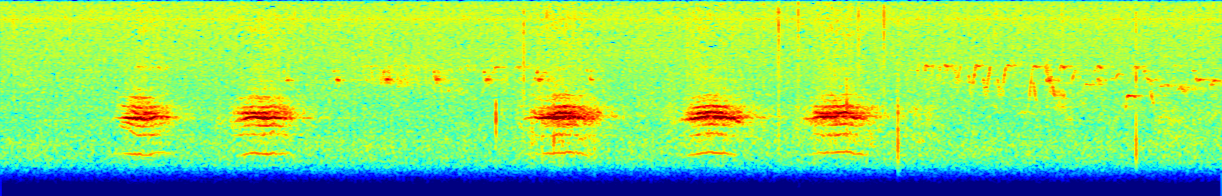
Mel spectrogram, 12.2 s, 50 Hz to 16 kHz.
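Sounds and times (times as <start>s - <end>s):
Eurasian jay Garrulus glandarius giving drawn-out nasal mewing calls: 1.2s - 3.2s, 5.3s - 6.2s, 6.8s - 8.8s.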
